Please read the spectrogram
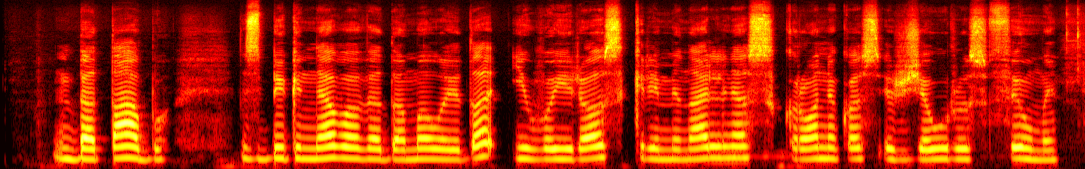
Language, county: Lithuanian, Vilnius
